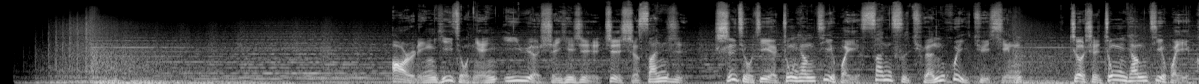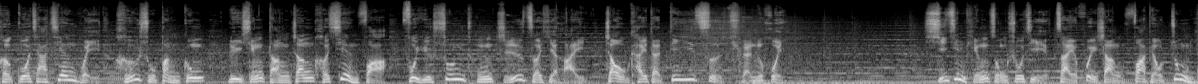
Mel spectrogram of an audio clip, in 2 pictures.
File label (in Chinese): 男 反腐 汇报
